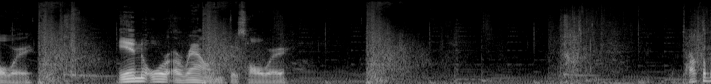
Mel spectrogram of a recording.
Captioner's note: bang; moar BANG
